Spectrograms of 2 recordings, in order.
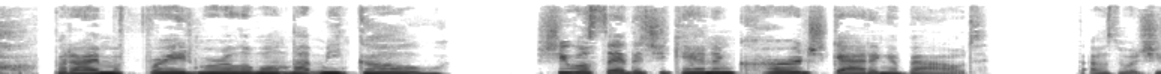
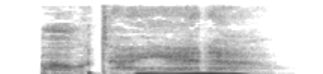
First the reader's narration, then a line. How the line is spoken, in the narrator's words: whispered Anne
